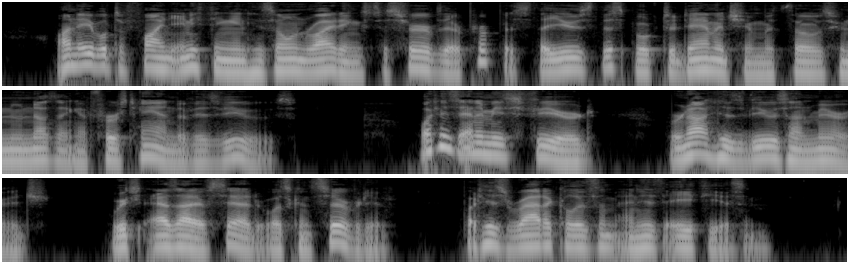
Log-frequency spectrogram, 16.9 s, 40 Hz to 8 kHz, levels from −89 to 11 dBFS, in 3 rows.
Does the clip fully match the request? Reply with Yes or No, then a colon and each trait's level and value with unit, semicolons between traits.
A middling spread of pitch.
Yes: average, 4.0 semitones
